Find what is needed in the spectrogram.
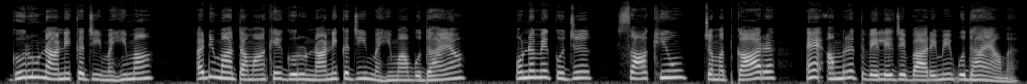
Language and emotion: Sindhi, neutral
